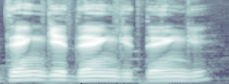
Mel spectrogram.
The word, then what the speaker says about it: Dengue Dengue Dengue: Donc morceau qui s'appelle Oiseaux en featuring avec Dengue Dengue Dengue. Je sais pas si c'est comme ça qu'on prononce. Exactement. Comme ça, je crois. Comme la dingue, la maladie, et qui est donc un duo qui a créé ce label Quebrada.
